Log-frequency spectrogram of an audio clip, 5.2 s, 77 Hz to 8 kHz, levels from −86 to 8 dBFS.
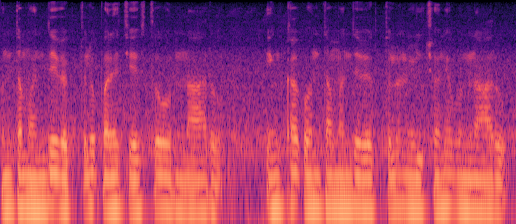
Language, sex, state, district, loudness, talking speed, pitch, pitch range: Telugu, male, Telangana, Hyderabad, -16 LUFS, 125 wpm, 100 Hz, 100-105 Hz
